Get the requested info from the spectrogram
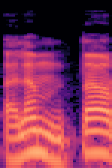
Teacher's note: یہاں پر اظہار شفوی ہے، یعنی کہ یہاں پر غنہ نہیں کریں گے ، را پر زبر ہے اس لیے را کو موٹا پڑھیں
